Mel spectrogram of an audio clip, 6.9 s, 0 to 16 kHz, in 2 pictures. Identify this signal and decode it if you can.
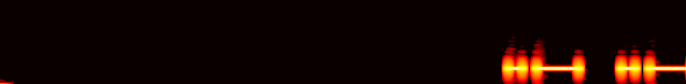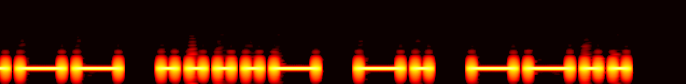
Morse code, heard as a keyed tone, about 17 wpm, 700 Hz. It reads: AJ4NZ
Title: USA Call Signs - 5 Characters - Repeated 2x - 17wpm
